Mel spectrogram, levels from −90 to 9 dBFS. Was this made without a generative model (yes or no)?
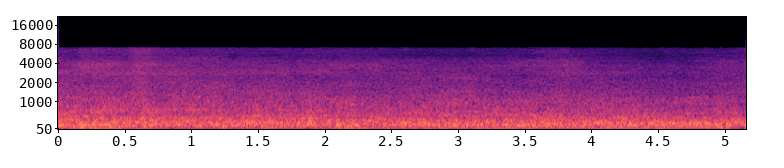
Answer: no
